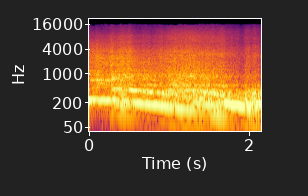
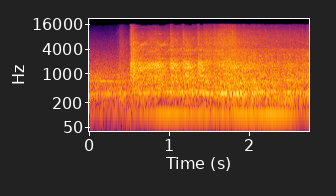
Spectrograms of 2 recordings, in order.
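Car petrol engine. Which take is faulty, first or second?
second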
